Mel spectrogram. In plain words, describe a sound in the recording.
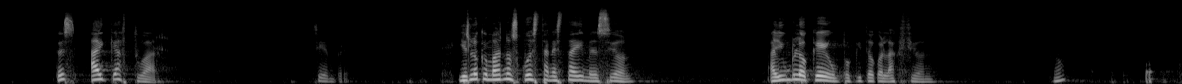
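A woman speaks with animation into a microphone, in short bursts with pauses.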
